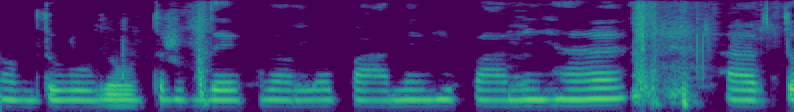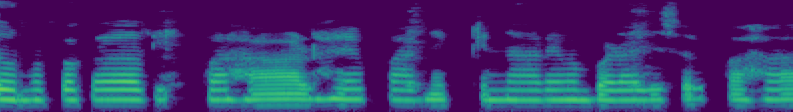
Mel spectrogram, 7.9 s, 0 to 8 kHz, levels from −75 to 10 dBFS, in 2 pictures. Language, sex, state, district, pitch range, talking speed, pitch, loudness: Hindi, female, Bihar, Lakhisarai, 220-230 Hz, 160 wpm, 230 Hz, -18 LUFS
